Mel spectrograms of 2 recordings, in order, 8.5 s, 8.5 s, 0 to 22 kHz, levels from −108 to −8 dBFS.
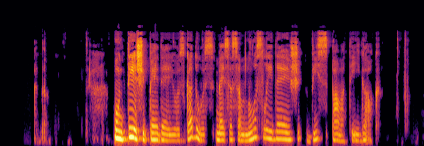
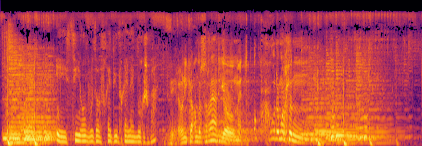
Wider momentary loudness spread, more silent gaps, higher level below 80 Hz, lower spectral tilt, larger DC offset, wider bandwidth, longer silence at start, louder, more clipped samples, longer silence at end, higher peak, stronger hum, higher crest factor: first, 19 LU vs 12 LU; neither; second, -64 dBFS vs -36 dBFS; about the same, -4.5 dB/octave vs -5 dB/octave; neither; second, 9.4 kHz vs 16 kHz; first, 1.85 s vs 0 s; about the same, -18 LUFS vs -19 LUFS; neither; first, 0.9 s vs 0 s; first, 0 dBFS vs -4 dBFS; neither; about the same, 20 dB vs 16 dB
